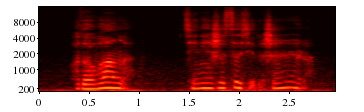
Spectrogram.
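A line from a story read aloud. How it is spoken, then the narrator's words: Soft voice. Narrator (Chinese): 姨妈轻声说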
